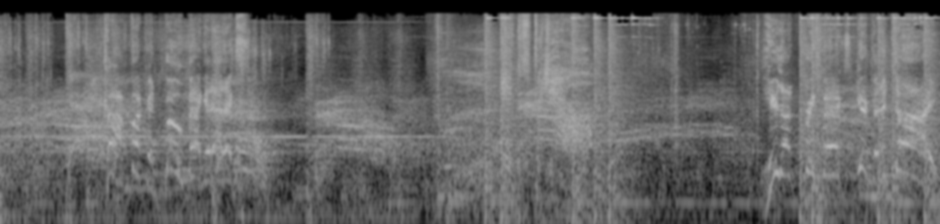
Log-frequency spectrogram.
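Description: A rifle fires shots.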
